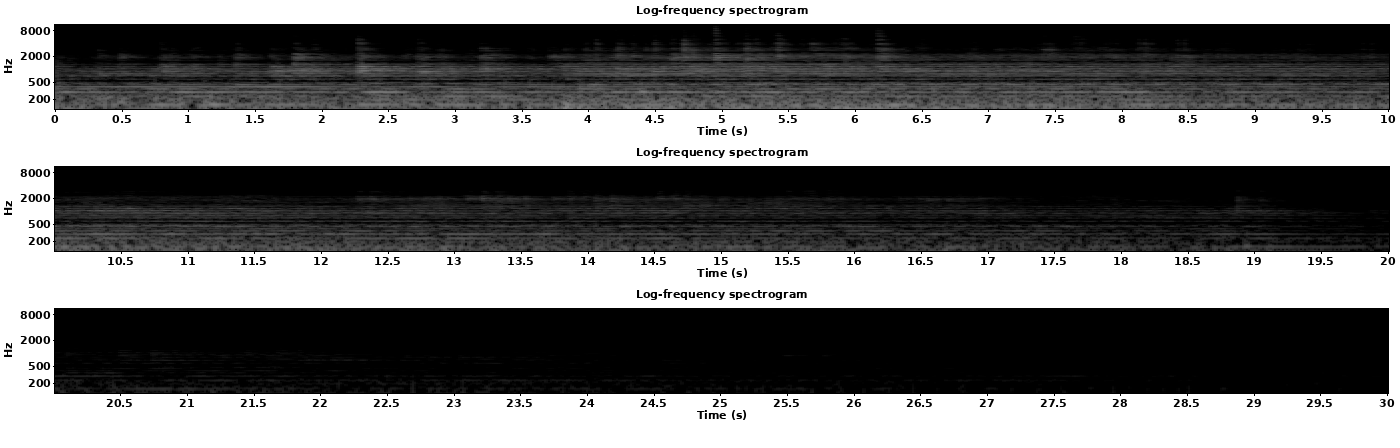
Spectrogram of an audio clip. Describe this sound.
dog clang
lowercase minimalism quiet sounds
lowercase, minimalism, quiet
